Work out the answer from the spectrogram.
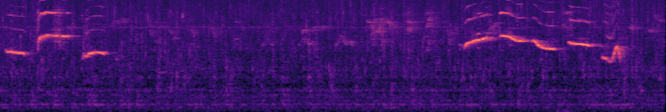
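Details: Oriental magpie-robin with loud, shrill voice amid falling rain: two short whistled notes, a pause of soft patter, then a rapid run of four or five slurred whistles dropping in pitch and a brief buzzy ending.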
